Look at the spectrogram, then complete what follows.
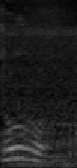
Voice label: "ruru", lake, wamesa

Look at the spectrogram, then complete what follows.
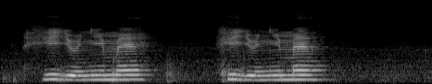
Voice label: "desconocer", Nasa Yuwe

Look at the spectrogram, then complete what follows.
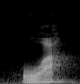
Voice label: "hear", Kalanga

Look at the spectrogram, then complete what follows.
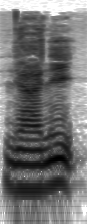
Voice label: "zazi", Apatani

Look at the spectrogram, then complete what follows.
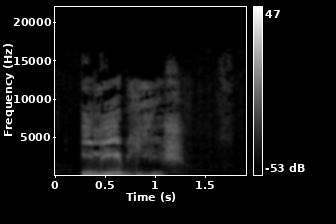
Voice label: to dry the corn plants, Tlacochahuaya Zapotec; (Spanish) amarrar zacate; iliby gizh

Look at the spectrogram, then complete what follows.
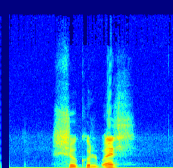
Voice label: "altar", kaqchikel

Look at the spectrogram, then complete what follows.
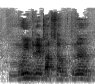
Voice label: "mmuj-ndre barsoŋ=tǝnǝ", Gta, Dialect: Hill; speaking nasally

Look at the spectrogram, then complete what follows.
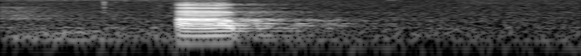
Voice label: "Hap", Ishir Chamacoco; y o primero

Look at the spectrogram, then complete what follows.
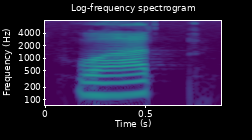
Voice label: "wat", Mpur; bahu

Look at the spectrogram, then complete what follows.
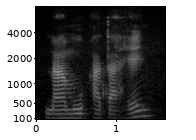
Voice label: "namu atahen", Aneityum; shellfish

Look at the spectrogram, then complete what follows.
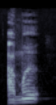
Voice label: "amw", Apatani

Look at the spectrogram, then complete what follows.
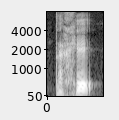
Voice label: "taxe", apatani

